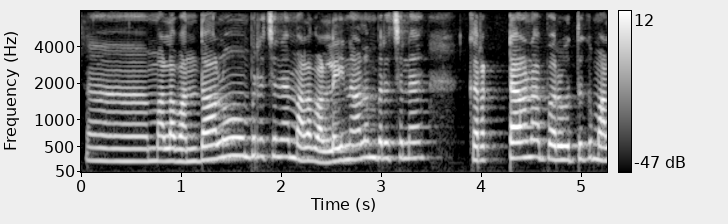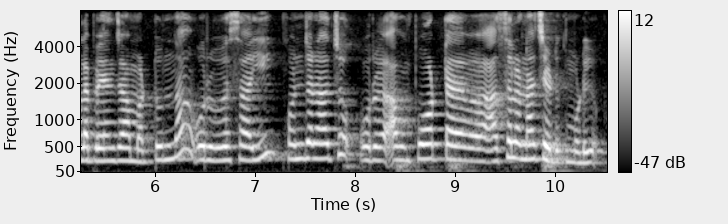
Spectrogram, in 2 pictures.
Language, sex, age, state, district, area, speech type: Tamil, female, 45-60, Tamil Nadu, Namakkal, rural, spontaneous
